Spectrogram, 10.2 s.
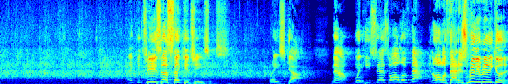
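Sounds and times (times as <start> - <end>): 
audience clapping: 0.0 - 6.4
speech: 2.6 - 4.6, 5.4 - 10.1.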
